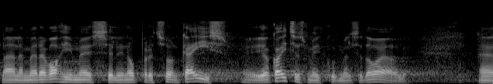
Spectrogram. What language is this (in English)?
Estonian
